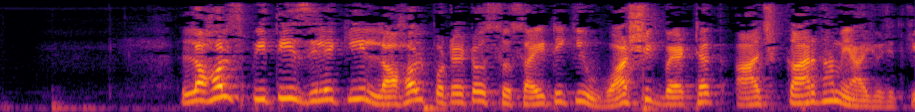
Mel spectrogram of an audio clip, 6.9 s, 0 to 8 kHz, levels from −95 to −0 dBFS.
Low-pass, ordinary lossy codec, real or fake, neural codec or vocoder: 7.2 kHz; none; real; none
